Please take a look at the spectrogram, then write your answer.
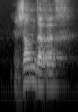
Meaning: sandy
- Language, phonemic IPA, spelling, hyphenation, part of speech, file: Dutch, /ˈzɑn.də.rəx/, zanderig, zan‧de‧rig, adjective, Nl-zanderig.ogg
